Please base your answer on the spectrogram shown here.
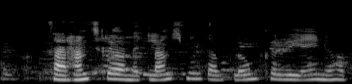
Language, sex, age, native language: Icelandic, female, 11, Icelandic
